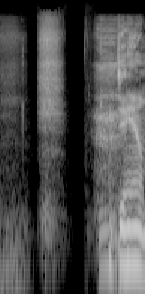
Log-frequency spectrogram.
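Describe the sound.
Harsh coughing and hacking after hitting a blunt: a short breathy burst, a pause, then a rougher, strained, voiced fit of throat-clearing coughs.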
